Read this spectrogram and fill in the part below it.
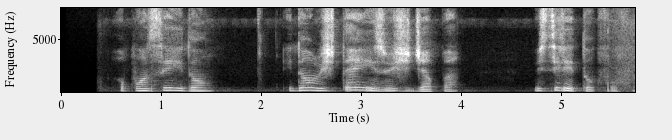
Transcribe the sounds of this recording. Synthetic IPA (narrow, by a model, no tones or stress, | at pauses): ɔpɔ̃nseidɔ | idõnɾit͡ʃtãmiz̬iʃid͡ʒapa | wistidetɔkfɔ̰fũ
